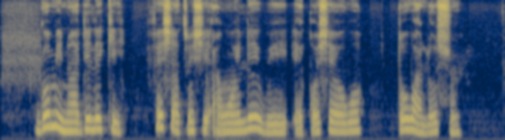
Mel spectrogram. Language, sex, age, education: Yoruba, female, 15-29, secondary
